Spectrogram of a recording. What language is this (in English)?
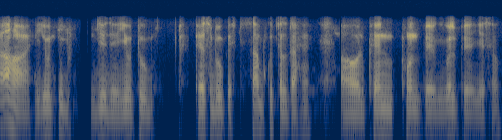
Hindi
